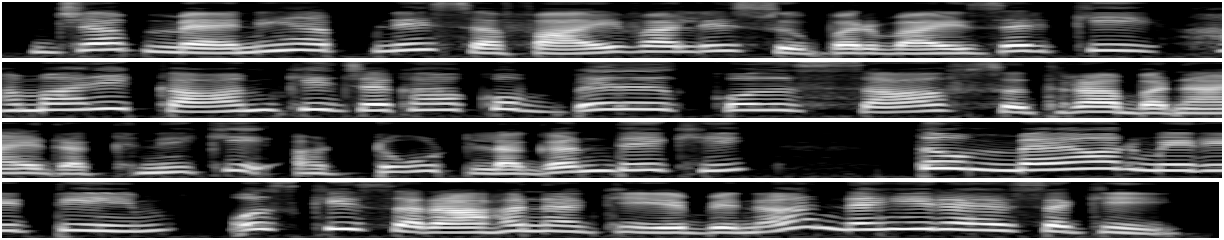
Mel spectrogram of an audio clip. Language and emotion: Hindi, happy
